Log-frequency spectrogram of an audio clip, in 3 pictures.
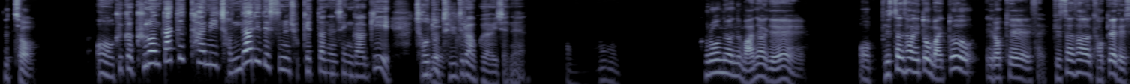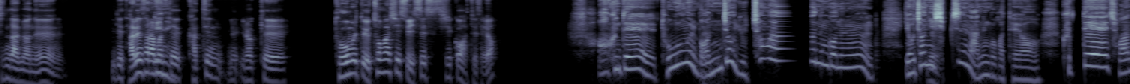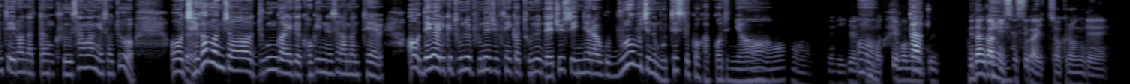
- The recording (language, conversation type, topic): Korean, podcast, 위기에서 누군가 도와준 일이 있었나요?
- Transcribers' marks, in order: none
